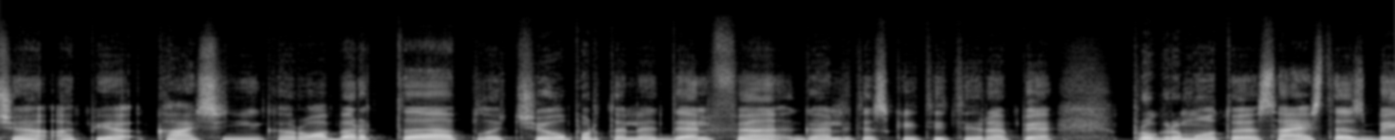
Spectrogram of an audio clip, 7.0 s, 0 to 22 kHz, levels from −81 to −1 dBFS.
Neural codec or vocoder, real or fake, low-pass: autoencoder, 48 kHz, 128 numbers a frame, DAC-VAE, trained on Japanese speech; fake; 19.8 kHz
